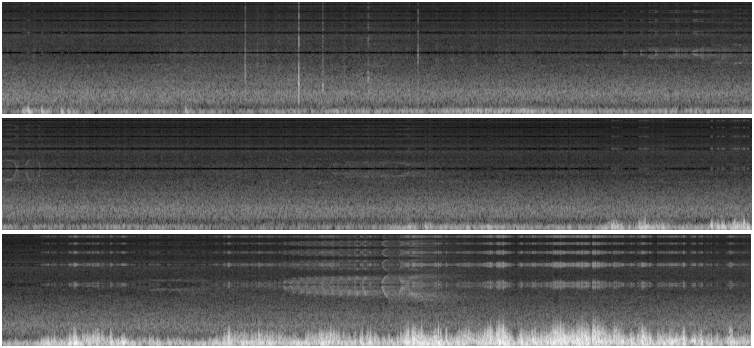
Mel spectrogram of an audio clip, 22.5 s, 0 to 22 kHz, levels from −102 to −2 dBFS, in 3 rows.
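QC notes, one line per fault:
Throughout: imaging from sample-and-hold upsampling. A bright metallic fizz about 29 dB below the signal follows its level, with the lowest mirror band at 4 to 8 kHz moving against pitch. This fits unfiltered sample repetition raising an 8 kHz rate to 48 kHz.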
